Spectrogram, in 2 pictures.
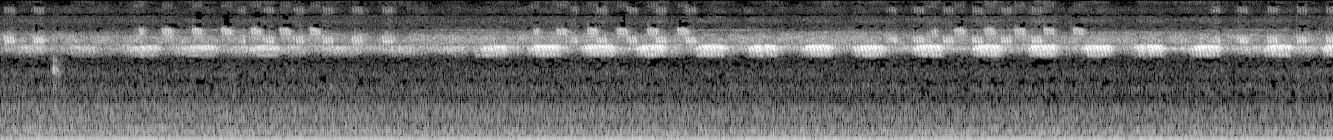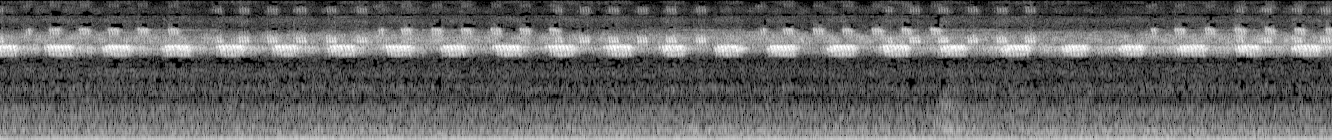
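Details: Autumn night chorus of crickets with other insects. The chirps start softer, then swell after a few seconds into loud, regular high pulses about twice a second. Shorter runs of shriller, rapid pulses recur every couple of seconds on top.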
